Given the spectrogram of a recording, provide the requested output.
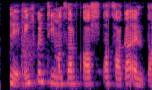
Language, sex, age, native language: Icelandic, other, 12, Icelandic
